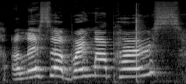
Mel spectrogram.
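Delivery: loud, high call across the house, slow on purse. Real, not acted. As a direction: call the assistant loudly, slowly. Calling to the home assistant.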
